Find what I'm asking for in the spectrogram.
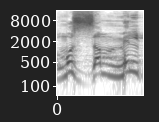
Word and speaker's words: مزمل: لوگ مزمل بولتے ہیں, اس کو مزمل پڑھیں گے کیونکہ تشدید ہے, تو اس کو پڑھنے میں تھوڑا سا احتیاط کرنی ہوگی.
